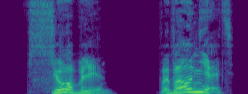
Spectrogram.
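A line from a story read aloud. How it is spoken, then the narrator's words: Paralyzing bark. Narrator (Russian): Сосед рявкнул так, что волю Костика парализовало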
